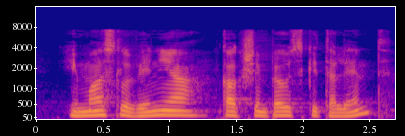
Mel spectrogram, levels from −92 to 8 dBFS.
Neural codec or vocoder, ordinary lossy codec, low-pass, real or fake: none; none; 7.2 kHz; real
